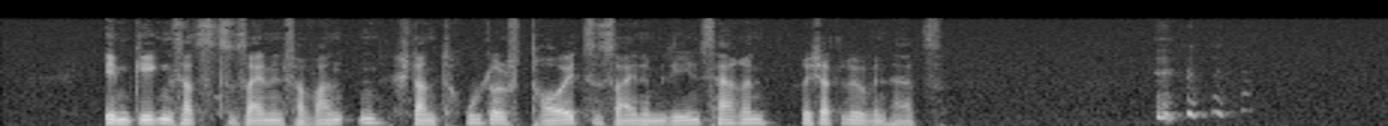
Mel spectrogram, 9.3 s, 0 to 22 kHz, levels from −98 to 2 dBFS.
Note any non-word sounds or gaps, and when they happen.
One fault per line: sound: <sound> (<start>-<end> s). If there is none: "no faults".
sound: laugh (7.7-8.4 s)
